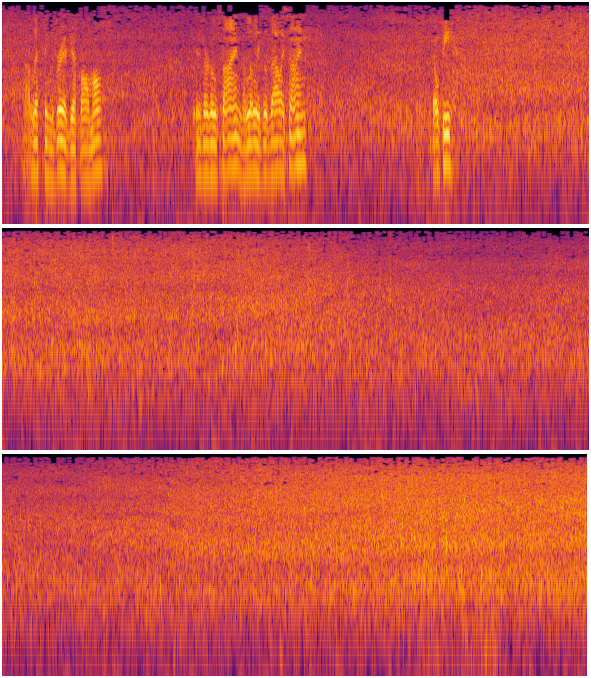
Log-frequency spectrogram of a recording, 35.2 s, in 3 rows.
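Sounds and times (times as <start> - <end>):
creek roaring with high water: 0.0 - 35.1
speech: 0.4 - 2.1, 3.8 - 6.2, 8.6 - 9.2.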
